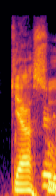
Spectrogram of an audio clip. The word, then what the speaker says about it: kiasu: It's fear of, is it kiasu? Or what was the word? – Kiasu. – Mm-hmm. Kiasu, yeah. – You kind of pronounce the K and the A and I through your nose.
